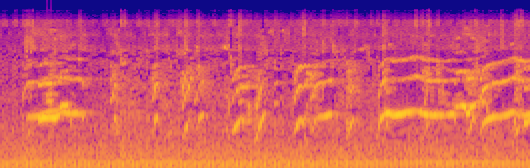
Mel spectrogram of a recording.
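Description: Young sled dogs being harness-broken, yipping and whining as the team runs, many short rising cries with a few longer held howls about four and five seconds in. A steady low hum runs underneath.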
